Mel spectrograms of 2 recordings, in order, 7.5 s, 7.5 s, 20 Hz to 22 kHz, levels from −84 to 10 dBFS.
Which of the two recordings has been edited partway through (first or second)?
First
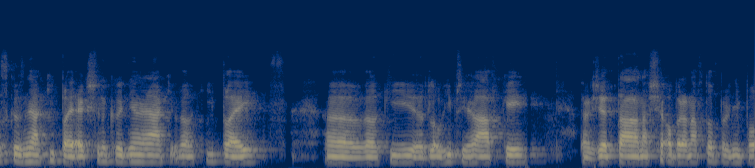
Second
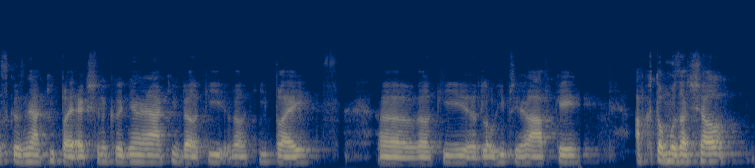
first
